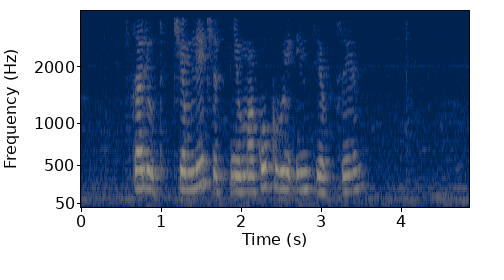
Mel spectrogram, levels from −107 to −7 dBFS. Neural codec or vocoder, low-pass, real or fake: none; 3.6 kHz; real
